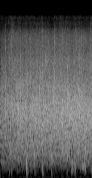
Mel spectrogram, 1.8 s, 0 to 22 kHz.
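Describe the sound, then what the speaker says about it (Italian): At the Holden Start 2020 event, a seated audience applauds for Ilaria Gaspari, a short, even wash of clapping heard from a moderate distance and fairly quiet. "facciamo un grande applauso a Ilaria"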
